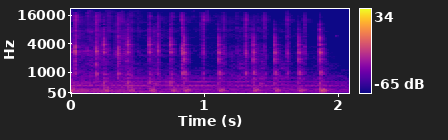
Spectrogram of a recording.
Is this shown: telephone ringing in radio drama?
no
